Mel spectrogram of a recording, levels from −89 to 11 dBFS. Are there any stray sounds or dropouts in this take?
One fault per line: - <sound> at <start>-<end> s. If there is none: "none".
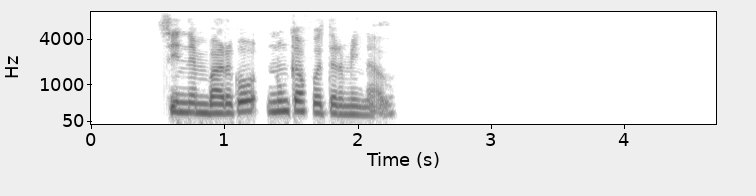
none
